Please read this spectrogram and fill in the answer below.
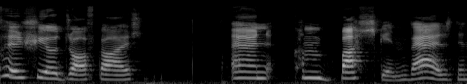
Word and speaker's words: Combusken: And Combusken, that is the name.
